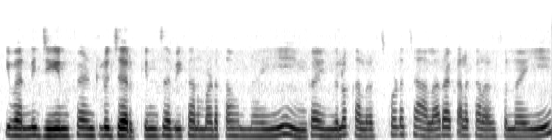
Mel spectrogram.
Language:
Telugu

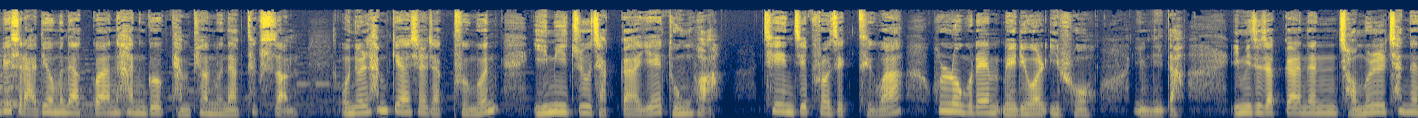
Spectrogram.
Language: Korean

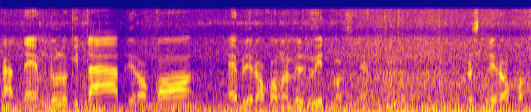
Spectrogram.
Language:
Indonesian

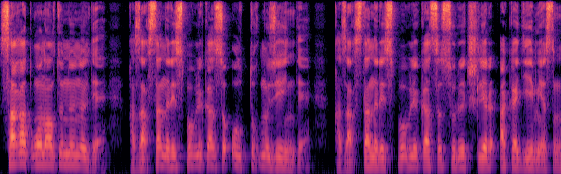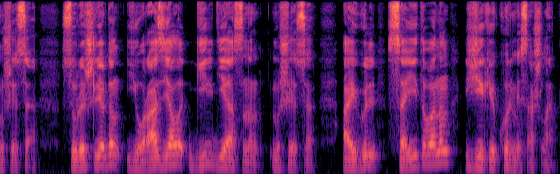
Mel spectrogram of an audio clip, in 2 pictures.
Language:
Kazakh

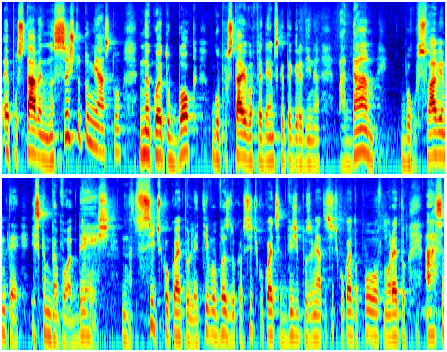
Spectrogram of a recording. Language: Bulgarian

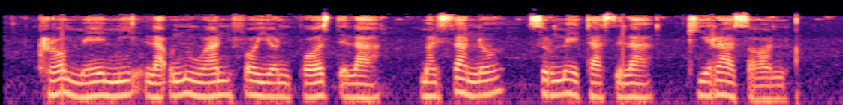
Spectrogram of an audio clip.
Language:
Esperanto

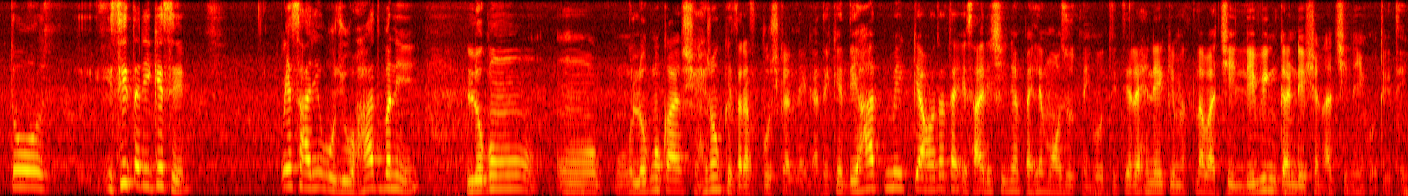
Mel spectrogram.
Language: Urdu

